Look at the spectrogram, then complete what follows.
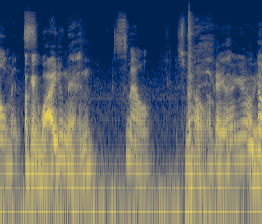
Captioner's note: laughing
